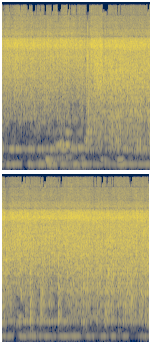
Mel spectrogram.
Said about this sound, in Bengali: মাথাগুলো দিয়ে দেবো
